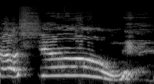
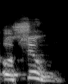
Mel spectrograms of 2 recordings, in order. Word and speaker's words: Osun: Just think Oshun, and it's spelled the traditional way instead of Oshun. Yeah. The dots belong under the S. So Oshun, yeah.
